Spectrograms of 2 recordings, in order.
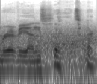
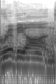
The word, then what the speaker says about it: Rivian: Yeah, time to get some Rivians. Or Rivians, sorry, we gotta say it right.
